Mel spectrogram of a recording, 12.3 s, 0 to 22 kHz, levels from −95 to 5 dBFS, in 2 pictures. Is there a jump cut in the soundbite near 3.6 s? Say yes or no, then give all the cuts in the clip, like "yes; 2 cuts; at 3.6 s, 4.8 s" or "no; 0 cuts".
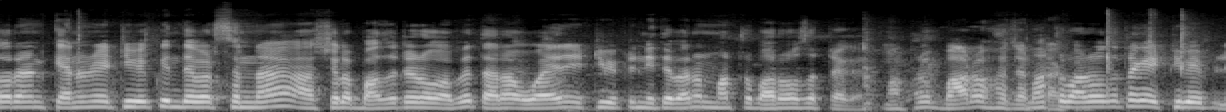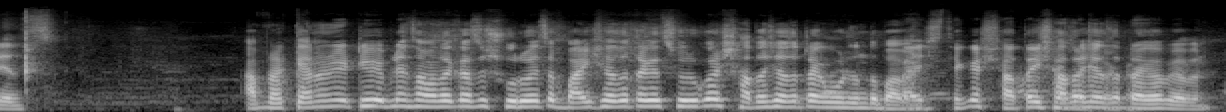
no; 0 cuts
